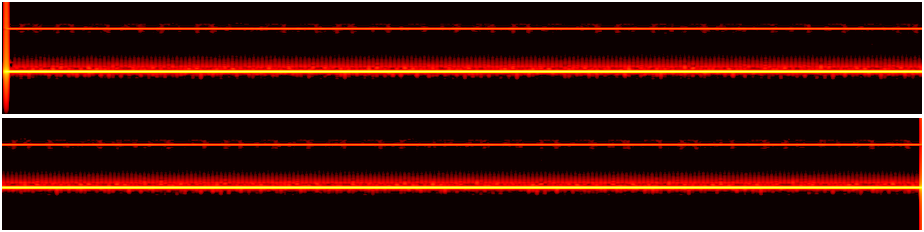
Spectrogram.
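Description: Steady, unbroken high-pitched tone throughout, a simulation of the constant ringing heard in tinnitus.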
